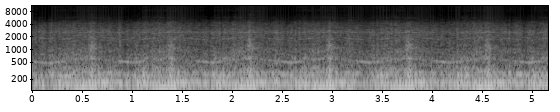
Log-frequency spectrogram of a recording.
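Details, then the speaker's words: Isuzu Forward diesel truck that stalls and hiccups while driving, no check light: it runs unevenly with a dull stumble slightly over once a second. "बाकी सब चीज़ ठीक है, लेकिन इसमें ये ऐसे roughing कर रही है ये।"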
